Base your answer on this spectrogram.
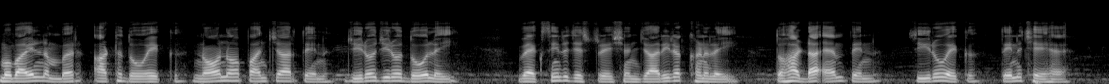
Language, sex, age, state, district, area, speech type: Punjabi, male, 18-30, Punjab, Hoshiarpur, urban, read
